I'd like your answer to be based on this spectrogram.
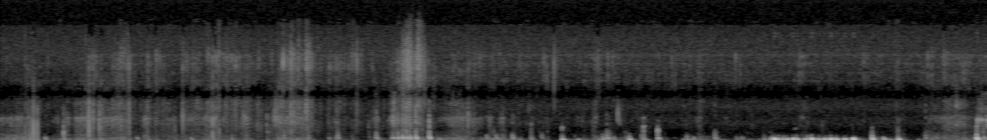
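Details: Soft irregular gurgles and low rumbles with a louder rumble near the end, recorded as quiet growls for sleep; normal stomach growling (borborygmi).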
